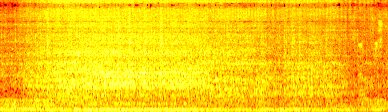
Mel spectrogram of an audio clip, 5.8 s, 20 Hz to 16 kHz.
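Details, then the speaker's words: Sea-Doo XP jet ski, Rotax 657 two-stroke, first run after 15 years unused: crackling unevenly and surging, won't rev out fully; rough running, carburetors or fuel supply suspected. "it's not running the cleanest but I guess we'll just have to clean the fuel system instead of plugs"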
